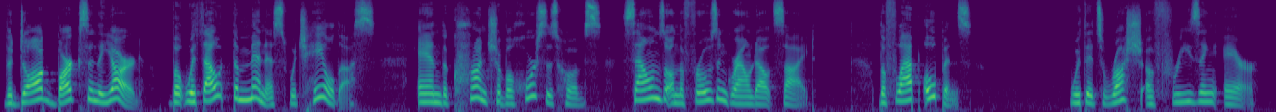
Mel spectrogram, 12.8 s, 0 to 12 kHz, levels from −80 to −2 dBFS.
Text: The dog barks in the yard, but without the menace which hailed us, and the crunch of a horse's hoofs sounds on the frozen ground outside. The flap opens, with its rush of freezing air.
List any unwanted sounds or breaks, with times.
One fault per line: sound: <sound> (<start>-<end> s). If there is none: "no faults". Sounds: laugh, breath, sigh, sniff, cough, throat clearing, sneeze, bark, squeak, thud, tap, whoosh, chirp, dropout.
no faults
